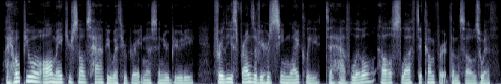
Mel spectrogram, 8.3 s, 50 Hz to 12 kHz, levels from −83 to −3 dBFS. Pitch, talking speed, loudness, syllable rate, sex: 125 Hz, 215 wpm, -20 LUFS, 5.5 syllables/s, male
